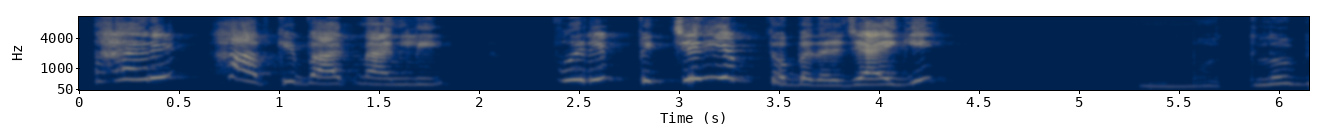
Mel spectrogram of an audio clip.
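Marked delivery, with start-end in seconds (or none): 0.1-4.2 excited. Acted. TV delighted its advice was taken.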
